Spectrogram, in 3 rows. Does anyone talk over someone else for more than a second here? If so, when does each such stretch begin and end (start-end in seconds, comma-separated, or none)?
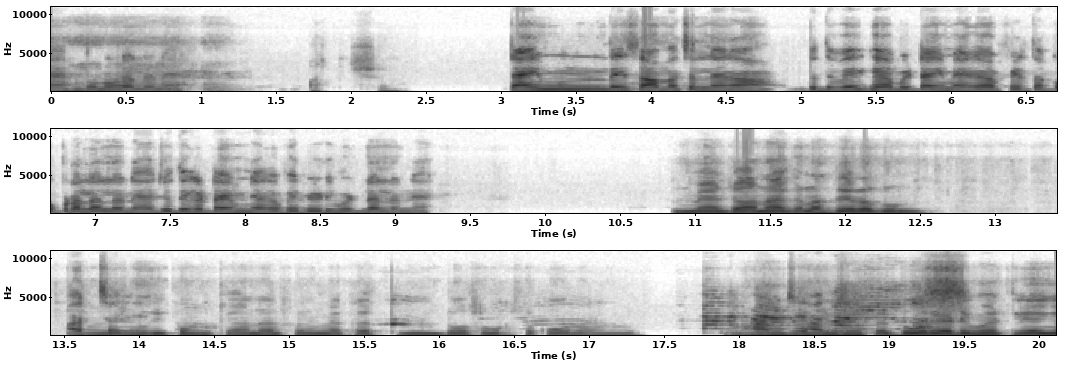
none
